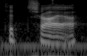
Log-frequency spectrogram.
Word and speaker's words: Tchia: Chaya. – I think. – T'Chaya. – But it's spelled T-C-H-I-A.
